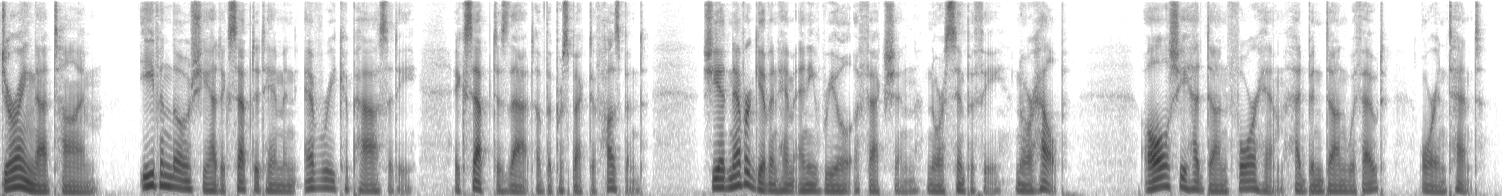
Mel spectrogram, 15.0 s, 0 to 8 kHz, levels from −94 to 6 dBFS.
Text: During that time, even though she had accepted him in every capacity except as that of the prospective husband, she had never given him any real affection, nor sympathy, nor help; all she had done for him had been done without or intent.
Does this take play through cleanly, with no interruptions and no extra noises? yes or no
yes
